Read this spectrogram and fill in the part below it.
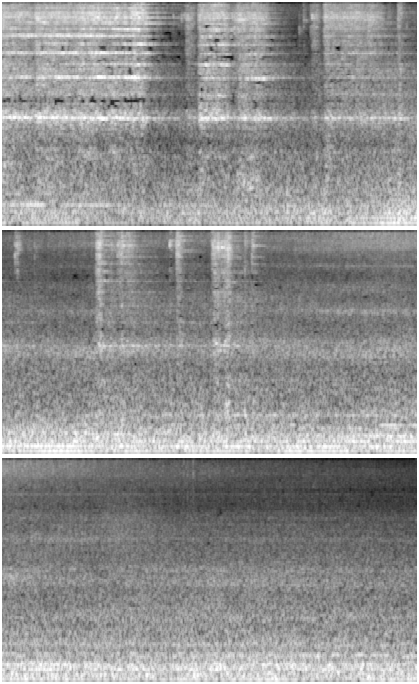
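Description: A train's engine rumbles as it pulls slowly out of an echoing station.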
